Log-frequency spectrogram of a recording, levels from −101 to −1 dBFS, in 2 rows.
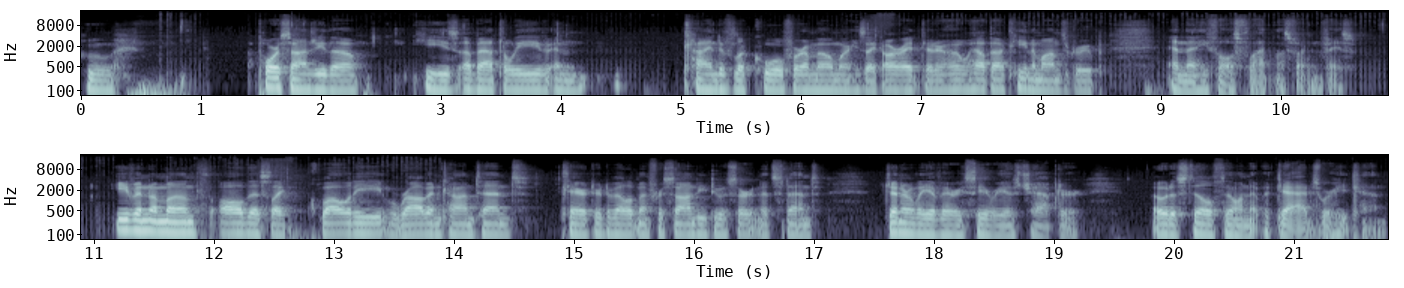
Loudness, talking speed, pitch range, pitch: -30 LUFS, 180 wpm, 100-105 Hz, 100 Hz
